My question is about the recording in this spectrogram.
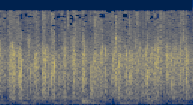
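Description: An audience applauds with dense, steady clapping that stays at an even, fairly loud level from start to finish.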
